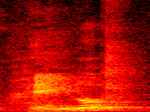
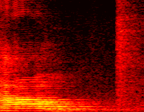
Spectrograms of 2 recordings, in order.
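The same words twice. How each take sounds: First: The word is said with an American English accent. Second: The word is said with a British English accent. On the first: "de acordo com [name] pode ser halo" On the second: "de acordo com a pronúncia britânica pode ser halo"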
